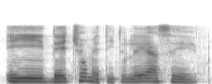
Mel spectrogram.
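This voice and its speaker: Speaking unhurriedly and flatly in a mid-range voice, this thirtysomething podcast host from Mexico City talks solo and casually with a Mexican Spanish accent. His style is formal and lawyerly, full of restarts, and the recording has its highs cut off.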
